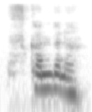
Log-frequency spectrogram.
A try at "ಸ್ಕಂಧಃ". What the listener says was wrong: ಸ್ಕಂಧ ಬರೆದ್ಬಿಟ್ಟು ವಿಸರ್ಗ ಹಾಕೊಳ್ಳಿ. ಸ್ಕಂಧಃ. ಧ ಮಹಾಪ್ರಾಣ.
